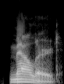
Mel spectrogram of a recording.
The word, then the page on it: mallard: American English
